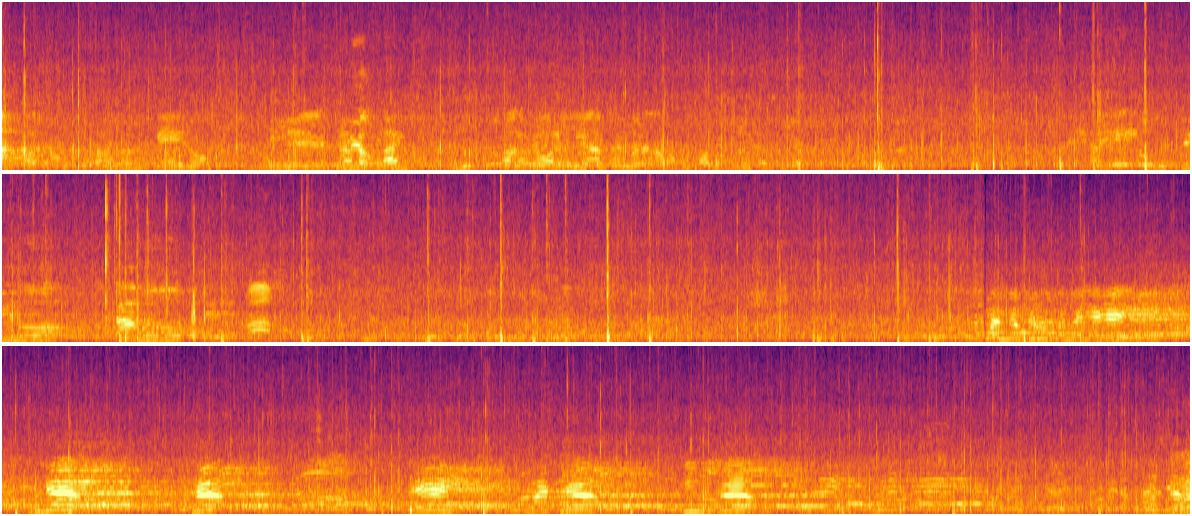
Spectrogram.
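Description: Young men call out to each other across a large open stadium.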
